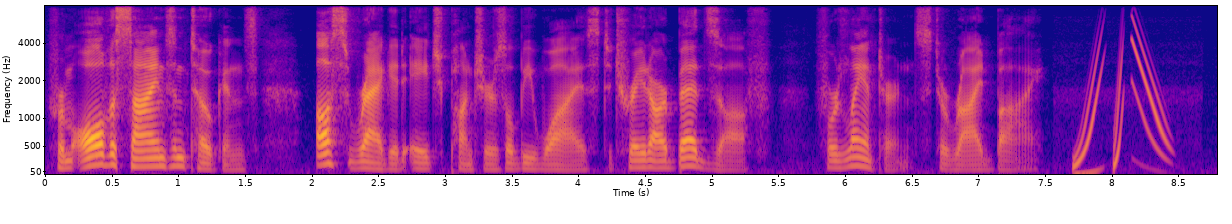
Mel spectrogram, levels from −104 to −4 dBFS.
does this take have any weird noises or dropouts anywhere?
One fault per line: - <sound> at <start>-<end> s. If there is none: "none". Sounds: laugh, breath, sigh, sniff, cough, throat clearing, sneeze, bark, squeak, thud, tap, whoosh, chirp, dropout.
- chirp at 7.7-8.5 s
